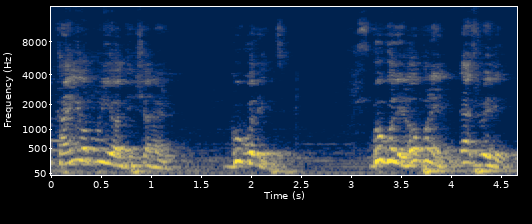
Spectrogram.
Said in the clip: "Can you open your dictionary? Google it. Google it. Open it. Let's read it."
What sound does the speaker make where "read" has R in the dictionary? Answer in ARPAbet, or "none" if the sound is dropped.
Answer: W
